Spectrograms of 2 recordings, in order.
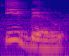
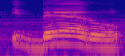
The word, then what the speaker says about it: ibero: aqui também é triste não é iberu é o que ibero paroxítona terminada em ó aqui a sílaba tônica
